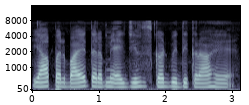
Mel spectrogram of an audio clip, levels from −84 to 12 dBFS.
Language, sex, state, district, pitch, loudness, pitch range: Hindi, female, Arunachal Pradesh, Papum Pare, 175 Hz, -17 LUFS, 165-180 Hz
